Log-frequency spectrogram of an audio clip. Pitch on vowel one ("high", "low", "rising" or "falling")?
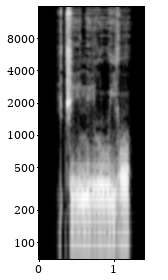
low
